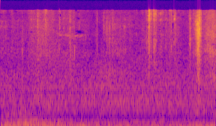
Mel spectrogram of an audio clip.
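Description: Wind rumbling on a phone's microphone, with footsteps on gravel as the person filming steps back.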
